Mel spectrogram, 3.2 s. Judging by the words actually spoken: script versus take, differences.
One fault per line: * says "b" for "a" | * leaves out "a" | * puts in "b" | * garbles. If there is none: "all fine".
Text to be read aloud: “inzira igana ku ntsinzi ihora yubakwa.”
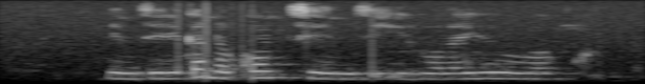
all fine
